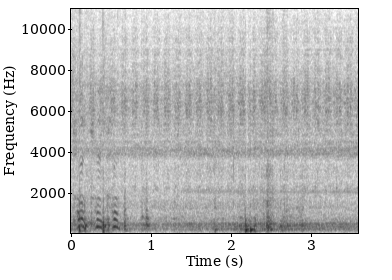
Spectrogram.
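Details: A steady engine drone runs throughout, with short bursts of human voices near the start and again around the middle.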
